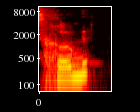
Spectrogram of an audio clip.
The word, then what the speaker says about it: schug: Yeah, that sauce that she made, I don't know if it's an Israeli thing, but it's called, I think it's like shug, like S-C-H-U-G. Have you heard of this? – That's what my wife calls it, shug. It's pronounced shug.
